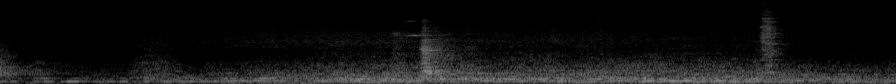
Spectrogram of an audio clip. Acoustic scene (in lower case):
elevator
